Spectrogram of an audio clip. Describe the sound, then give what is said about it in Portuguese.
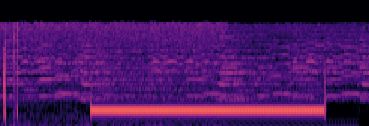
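A telephone line tone after dialling: one steady, unbroken hum that holds for about two seconds and then cuts off abruptly, with faint clicks before and after it. “Deixa eu plugar a linha aqui. Discar. Tá chamando.”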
